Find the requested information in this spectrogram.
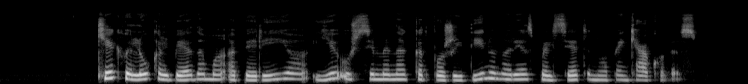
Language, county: Lithuanian, Vilnius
